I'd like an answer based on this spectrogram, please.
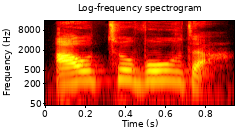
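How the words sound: It is said in a British accent.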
